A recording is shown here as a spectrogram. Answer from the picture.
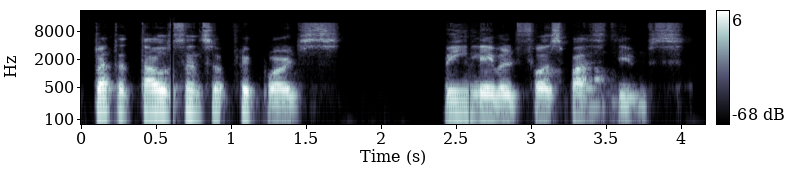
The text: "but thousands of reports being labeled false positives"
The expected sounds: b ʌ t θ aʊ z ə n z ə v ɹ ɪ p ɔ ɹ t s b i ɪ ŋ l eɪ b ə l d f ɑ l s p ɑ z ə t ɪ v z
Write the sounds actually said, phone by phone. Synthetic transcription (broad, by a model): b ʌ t t aʊ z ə n s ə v ɹ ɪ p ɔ ɹ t s b i ɪ ŋ l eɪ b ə l d f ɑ s p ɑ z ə t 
